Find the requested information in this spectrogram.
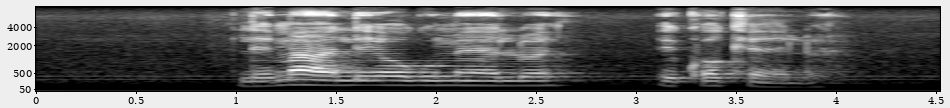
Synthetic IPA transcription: lɛmaliok̬umɛlwɛ | ikʰɔkʰɛːlwɛ

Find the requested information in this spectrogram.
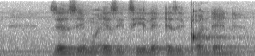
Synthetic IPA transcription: zezimɔezitʰilɛʔeziǃɔndʱɛ̰ːnɛ

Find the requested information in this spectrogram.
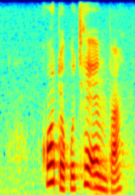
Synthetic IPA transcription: kʼɔd̥ʱwakʼut͡ʃʰɛːɱb̪vʱa

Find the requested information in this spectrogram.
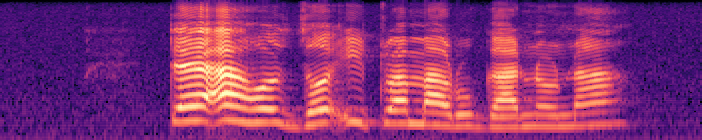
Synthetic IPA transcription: tʼɛaɦɔd͡zoʔitʼwamaɺuɡanɔna

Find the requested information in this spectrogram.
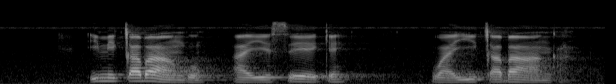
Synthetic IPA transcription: imiǀaɓaŋɡʱɔajɛsɛk̬ʼɛ | wʔajiǀaɓaːŋɡʱa

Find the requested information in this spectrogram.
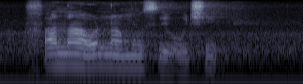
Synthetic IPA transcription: fanaɦɔnamusiɦut͡ʃʰi

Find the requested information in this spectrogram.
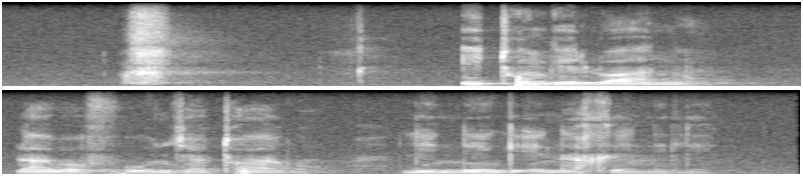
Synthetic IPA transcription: itʰuŋɛlwanɔ | laɓafund͡ʒʱatʰwak̬ɔ | lineŋiɛnaxenilɛ

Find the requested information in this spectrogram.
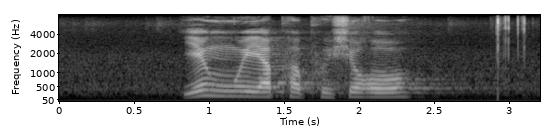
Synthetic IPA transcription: jeŋ̩ŋwɛjapʰapʰuʃɪɣʊ

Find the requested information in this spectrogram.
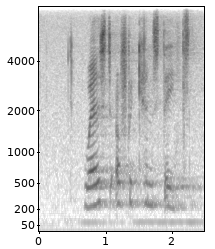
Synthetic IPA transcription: wɛstʰafrikʰanstetʰ

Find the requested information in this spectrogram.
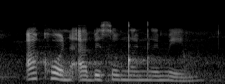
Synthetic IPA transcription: akʰɔna̰ʔaɓɛsoŋ͡ǃɛŋ͡ǃɛmeːni

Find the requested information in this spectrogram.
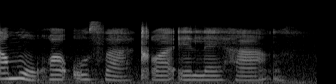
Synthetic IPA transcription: amʊk͡xʰwaʔʊsat͡ɬwaʔɛlɛhaːŋ̩

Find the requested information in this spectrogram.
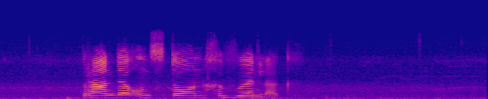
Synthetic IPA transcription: b̥rɐndəʔɔntstɑːnχəvuənlə̰k

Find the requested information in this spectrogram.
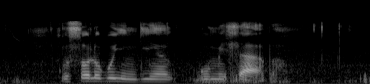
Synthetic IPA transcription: k̬usɔlɔk̬ujiŋk̬ʼiŋa | k̬umiɬa̰ːɓa̰

